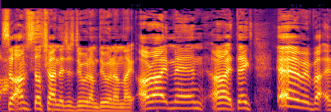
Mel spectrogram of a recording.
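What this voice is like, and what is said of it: Hoarse, lost voice. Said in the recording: “I lost my voice. ... I lost my money, my box, and my voice.”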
